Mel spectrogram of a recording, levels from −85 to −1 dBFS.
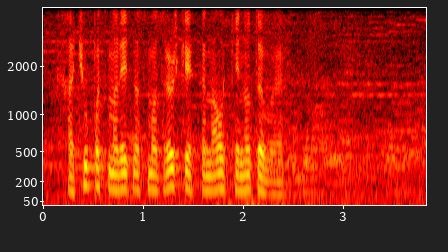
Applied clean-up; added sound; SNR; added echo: none; Thunder; 19 dB; none.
